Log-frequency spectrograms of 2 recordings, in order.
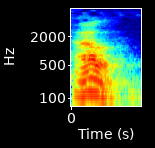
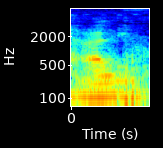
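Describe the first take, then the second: First: The word ends on a consonant, no vowel. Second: The word ends with the vowel i. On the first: The speaker calls it right. "harus dibaca hal" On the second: The speaker calls it wrong. "tidak boleh dibaca hali"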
